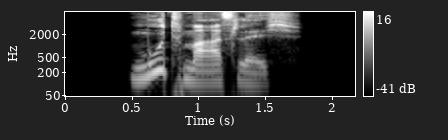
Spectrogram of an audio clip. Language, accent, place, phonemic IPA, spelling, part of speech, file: German, Germany, Berlin, /ˈmuːtˌmaːslɪç/, mutmaßlich, adjective, De-mutmaßlich.ogg
- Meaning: alleged; suspected; presumed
